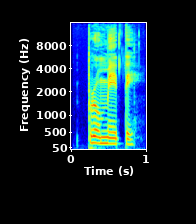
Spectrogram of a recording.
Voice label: "promete", spanish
